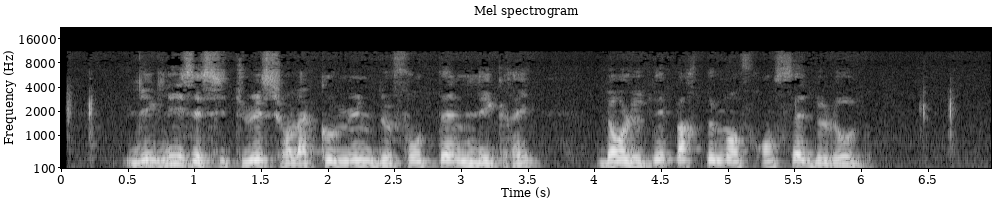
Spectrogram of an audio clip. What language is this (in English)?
French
